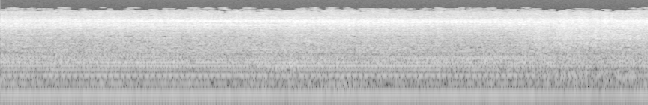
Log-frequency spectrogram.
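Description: Machinery running with a steady low hum and a ladder of even overtones above it.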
